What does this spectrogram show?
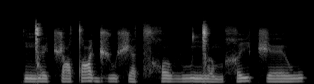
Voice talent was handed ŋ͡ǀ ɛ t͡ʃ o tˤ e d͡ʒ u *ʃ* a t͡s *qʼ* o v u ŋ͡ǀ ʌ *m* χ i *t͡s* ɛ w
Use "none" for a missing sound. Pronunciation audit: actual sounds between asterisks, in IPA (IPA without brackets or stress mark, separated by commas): ʃ, χ, m, t͡ʃ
